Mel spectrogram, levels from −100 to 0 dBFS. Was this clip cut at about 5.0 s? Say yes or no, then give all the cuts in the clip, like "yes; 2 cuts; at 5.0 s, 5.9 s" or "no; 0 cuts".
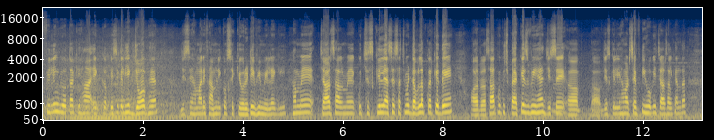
yes; 1 cut; at 5.0 s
